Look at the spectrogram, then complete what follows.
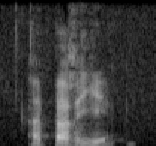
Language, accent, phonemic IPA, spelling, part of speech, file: French, France, /a.pa.ʁje/, apparier, verb, LL-Q150 (fra)-apparier.wav
- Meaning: 1. to pair or match 2. to couple or mate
